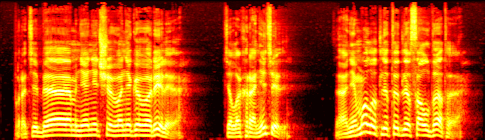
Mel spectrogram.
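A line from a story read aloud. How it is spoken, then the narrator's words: Rude question. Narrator (Russian): Грубо спросил киллер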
